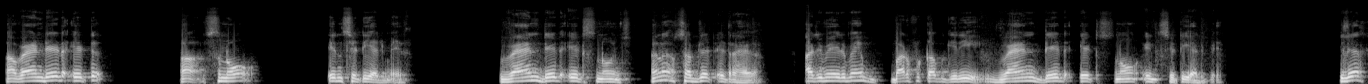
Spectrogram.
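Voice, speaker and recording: A man's voice: fairly high pitch, mellow. A man teaching in a classroom, drilling his students on sentences and coaxing them to answer and repeat. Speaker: English teacher.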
